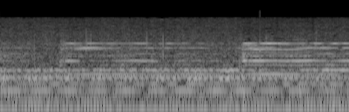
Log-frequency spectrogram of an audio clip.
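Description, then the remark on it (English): Church bells ring late at night with two resonant strikes about two seconds apart, each tone lingering and fading over a steady rain-like hiss, with no voices. “Church bells. Why do they ring so late at night?”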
